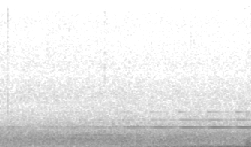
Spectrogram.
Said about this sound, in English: I swear the trains are louder.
